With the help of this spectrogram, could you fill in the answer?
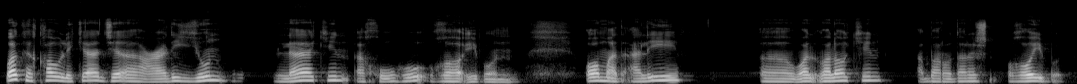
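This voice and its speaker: A man with a Tajik accent teaching an Arabic grammar lesson, asking questions and answering them himself, and reciting the Arabic examples slowly. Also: a little high, creaky, dark tone. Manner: explaining, asks questions then answers them.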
